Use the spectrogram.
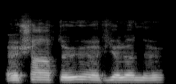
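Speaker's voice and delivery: "chanteux, violonneux" with -eux for -eur; silent final R. Shown as a demonstration. Lecturer continuing examples, "chanteux" without final r. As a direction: drop the r ending "chanteux", "violonneux". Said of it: "devient muet dans les non-verbaux".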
